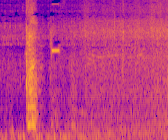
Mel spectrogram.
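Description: A single short shouted start command about a third of a second in, right after the starter's "Attention", launching a rowing race. The eights' oars then catch the water on the first strokes over steady rushing noise.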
